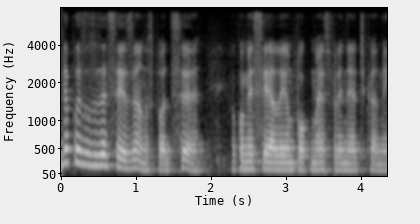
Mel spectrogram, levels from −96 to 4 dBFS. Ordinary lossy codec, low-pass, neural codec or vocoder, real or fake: none; 7.2 kHz; codec, 16 kHz in and 24 kHz out, 1 kbps, XY-Tokenizer; fake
